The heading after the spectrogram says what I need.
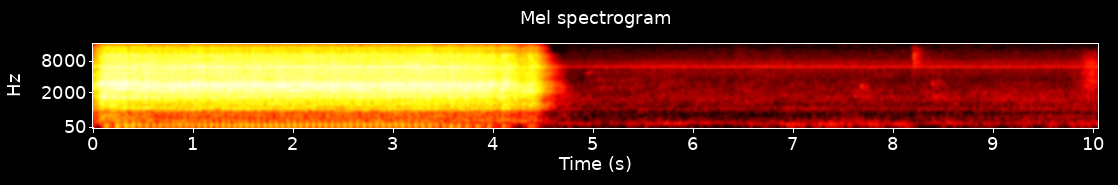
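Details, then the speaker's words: Honda Z50 monkey bike engine started after 20 years sitting in a shed: harsh, high metallic clatter over a fast even beat for about four seconds, then the engine abruptly dies; cause unclear, side cover later removed to investigate. "So, after the C turn the cameras off, after the bike's making that noise on the startup,"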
